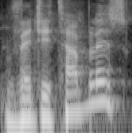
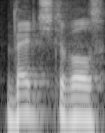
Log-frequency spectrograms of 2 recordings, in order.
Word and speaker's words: vegetables: Vegetables. How many syllables? Vegetables. 3 syllables. And which one is stressed from those 3 syllables? Which syllable is the strongest, más fuerte? The first one.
